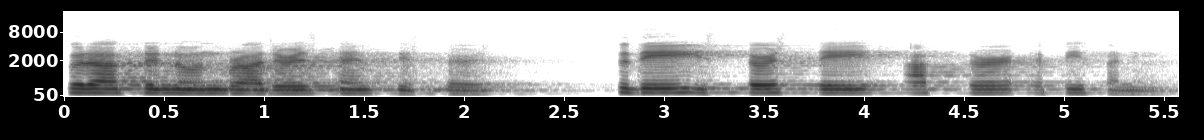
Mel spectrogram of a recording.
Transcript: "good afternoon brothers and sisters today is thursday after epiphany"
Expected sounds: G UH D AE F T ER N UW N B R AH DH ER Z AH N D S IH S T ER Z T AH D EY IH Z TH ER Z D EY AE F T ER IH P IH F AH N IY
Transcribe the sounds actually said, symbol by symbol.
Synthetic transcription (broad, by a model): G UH D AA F T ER N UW N B R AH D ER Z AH N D S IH S T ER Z T AH D EY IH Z T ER S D EY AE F T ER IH P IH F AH N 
